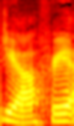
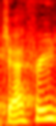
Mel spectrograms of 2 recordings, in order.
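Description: First: The first syllable sounds like 'Joff'. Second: The first syllable sounds like 'Jeff'.

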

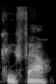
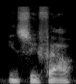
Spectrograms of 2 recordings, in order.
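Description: First: The name begins with a k sound. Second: The name begins with an s sound. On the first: The speaker calls it right. "so it should be Kufal rather than" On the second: The speaker calls it wrong. "No one's really sort of found out how to pronounce it properly"

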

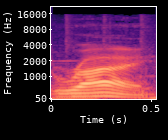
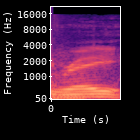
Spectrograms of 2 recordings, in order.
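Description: First: The name's vowel sounds like in 'eye'. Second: The name's vowel sounds like in 'day'. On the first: The speaker calls it right. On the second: The speaker calls it wrong.

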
